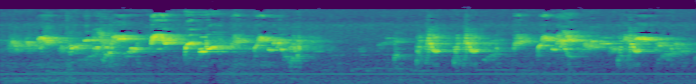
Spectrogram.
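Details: Competition singing from an Indian red-whiskered bulbul: two lively runs of warbling, slurred whistled notes divided by a short silence, over a steady faint background hum.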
